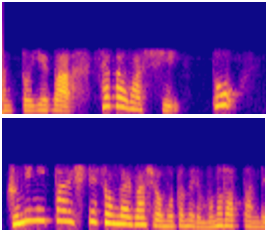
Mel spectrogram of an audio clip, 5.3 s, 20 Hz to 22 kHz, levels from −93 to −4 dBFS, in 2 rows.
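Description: Throughout, G.729 codec coding rebuilds speech from a filter and sparse pulses, fitting 8 kbit/s, giving rough, synthetic tone; spectrograms show energy confined between 150 Hz and 3.6 kHz.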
